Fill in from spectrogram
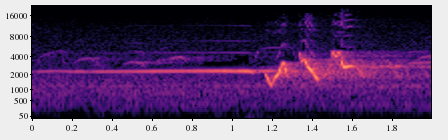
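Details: Japanese bush warbler singing at Nanakuni Kimita Park: a long, steady whistled note held for about a second, then a quick, loud, warbled flourish of rising and falling notes.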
